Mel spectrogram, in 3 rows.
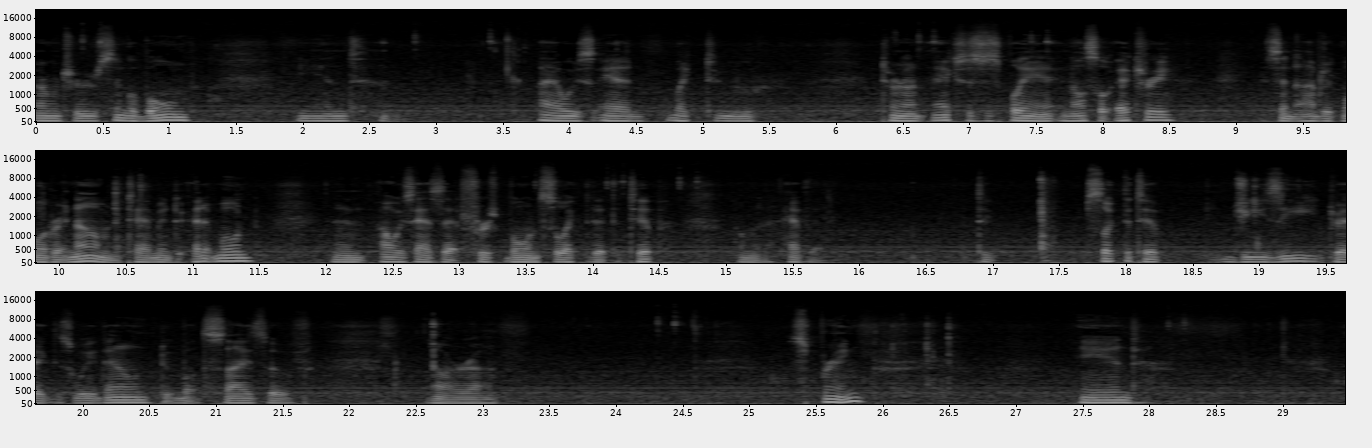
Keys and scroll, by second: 10.4 Tab, 17.3 g, 19.0 z, 26.4 Tab.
